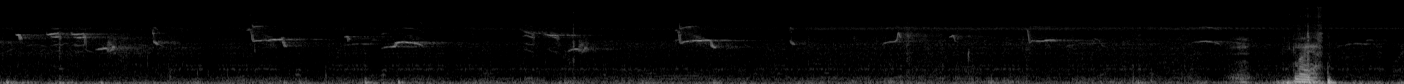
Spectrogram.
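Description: Birds calling in short, repeated chirps every second or so, each a quick upward stroke ending in a brief level note, over low, even background noise and, from about halfway in, a thin steady high tone.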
